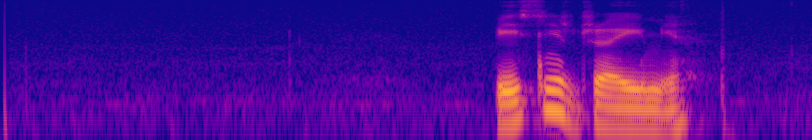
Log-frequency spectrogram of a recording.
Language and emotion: Russian, neutral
